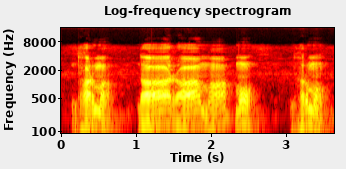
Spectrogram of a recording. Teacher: যেমন আমরা ধর্ম এটাকে ধম্ম হিসাবে আমরা উচ্চারণ করি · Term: দ্বিত্ব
